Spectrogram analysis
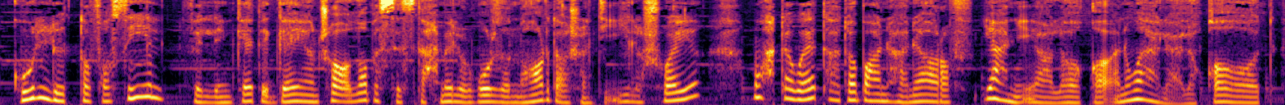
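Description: Egyptian female radio host, husky and quick, preaching rhymed advice over faint music. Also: lowish voice, dark tone. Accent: Egyptian Arabic. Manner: rhyming, preachy advice delivered briskly. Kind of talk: radio talk show monologue.

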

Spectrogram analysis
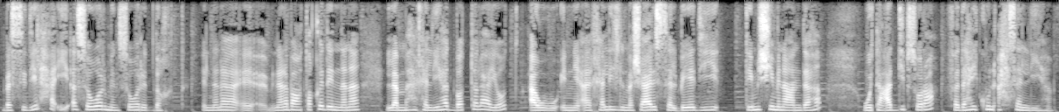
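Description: A woman's voice: medium pitch, fast talker, a little mellow, faint music behind. A woman with an Egyptian Arabic accent hosting a talk show monologue and acting out the voices of people who comfort others. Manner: acts out comforting voices in quotes. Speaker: host.

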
